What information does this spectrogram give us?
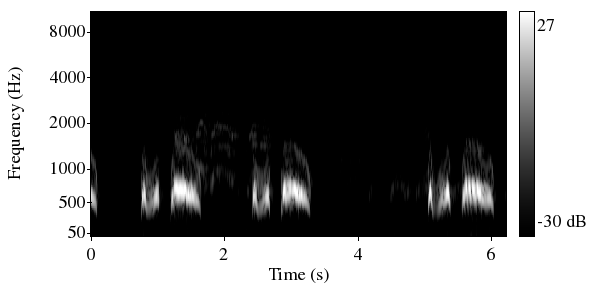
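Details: Spotted dove with a bronze-toned voice giving driving coos meant to lure wild spotted doves in quickly; low, hoarse coos in three bursts, each a short double note followed by a longer swelling coo, faint higher chirps after the first burst.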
